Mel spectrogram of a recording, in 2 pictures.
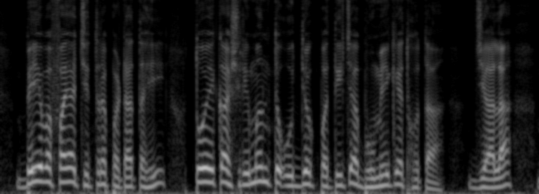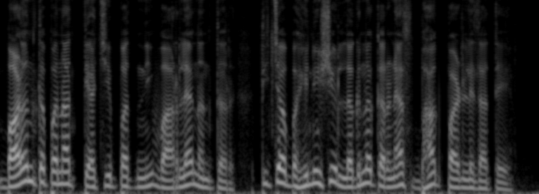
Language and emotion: Marathi, neutral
